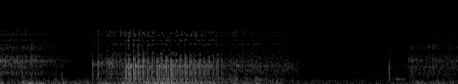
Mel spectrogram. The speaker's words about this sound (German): Lächerlich, dieses Schnarchen. Dieser massige Hals, die verwelkte Fratze. Aber es ist ein Mensch. Er atmet.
